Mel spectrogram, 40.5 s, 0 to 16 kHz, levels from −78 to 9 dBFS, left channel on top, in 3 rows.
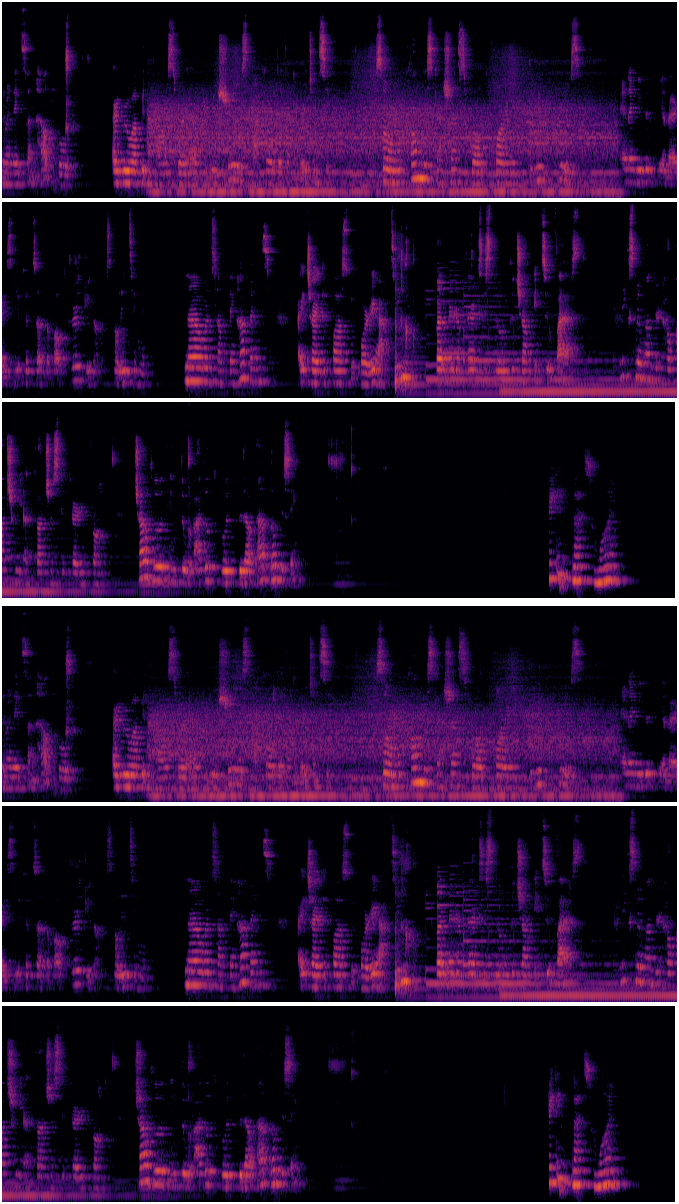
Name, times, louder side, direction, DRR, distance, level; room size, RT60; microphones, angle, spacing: voice 1, 0.0-1.4 2.2-6.6 7.5-10.8 11.1-11.5 12.4-16.4 17.1-19.1 19.4-25.3 25.8-29.1 29.7-33.0 33.6-33.9, left 2 dB, 50° left, 3 dB, 0.7 m, -34 dB
sound 1, 2.9-12.3, left 3 dB, 85° left, 0.7 m, -38 dB
sound 2, 22.0-29.1, equal, 15° right, 0.4 m, -41 dB
voice 2, 37.9-39.3, right 1 dB, 60° right, 3 dB, 0.8 m, -31 dB
5.7 x 3.4 x 2.8 m, 0.65 s
head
